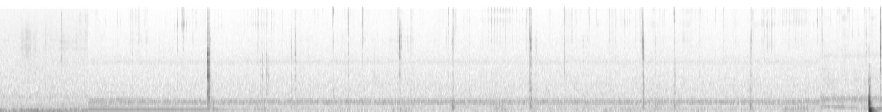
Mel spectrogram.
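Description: Small metal parts click and tap against a hard surface.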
